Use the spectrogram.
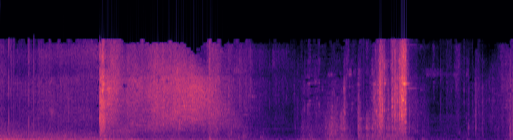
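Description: Frag grenade blasts in a first-person shooter video game, with a loud rumbling burst of explosive noise opening the clip, gunfire-like crackles and a second sharper blast around four seconds, fading toward the end.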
